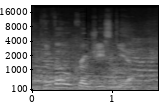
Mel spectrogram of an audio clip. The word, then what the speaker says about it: Piwo Grodziskie: Everybody's going to say Piwo because it's Piwo.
